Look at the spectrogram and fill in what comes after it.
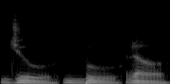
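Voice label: "juburo", concatenated syllables; Affixing experiment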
